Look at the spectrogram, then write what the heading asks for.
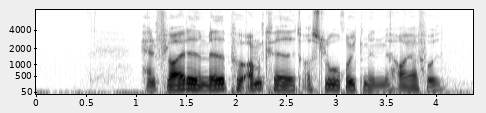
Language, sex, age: Danish, male, 24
